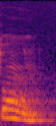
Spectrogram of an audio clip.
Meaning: 1. house, building 2. home; apartment 3. home, household, family 4. house, dynasty 5. stanza
- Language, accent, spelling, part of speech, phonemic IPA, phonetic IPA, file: Armenian, Eastern Armenian, տուն, noun, /tun/, [tun], Hy-տուն.ogg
